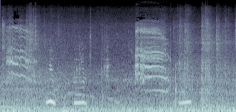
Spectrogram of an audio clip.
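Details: Orange stray cat at an outdoor feeding spot meows twice, a short rising cry then a longer bright one, with soft low murmurs and traffic rumble behind.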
